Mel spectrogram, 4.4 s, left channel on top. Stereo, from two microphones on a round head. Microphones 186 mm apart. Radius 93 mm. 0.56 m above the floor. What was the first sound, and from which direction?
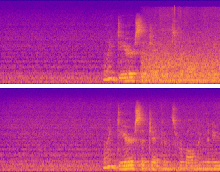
A woman speaking, 35° right (ahead or behind).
